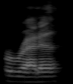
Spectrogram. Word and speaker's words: Beretta: and my last name is Beretta and pronounced like the gun.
